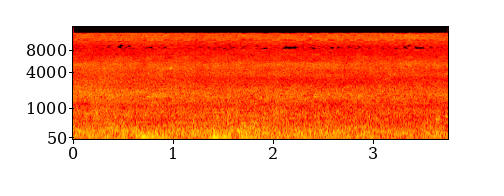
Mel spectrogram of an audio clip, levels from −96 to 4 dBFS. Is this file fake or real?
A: fake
